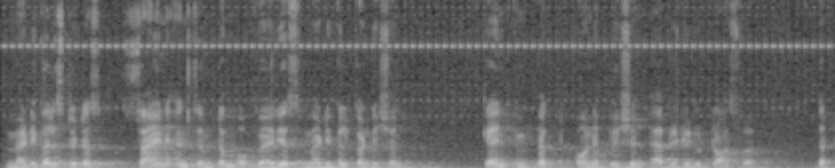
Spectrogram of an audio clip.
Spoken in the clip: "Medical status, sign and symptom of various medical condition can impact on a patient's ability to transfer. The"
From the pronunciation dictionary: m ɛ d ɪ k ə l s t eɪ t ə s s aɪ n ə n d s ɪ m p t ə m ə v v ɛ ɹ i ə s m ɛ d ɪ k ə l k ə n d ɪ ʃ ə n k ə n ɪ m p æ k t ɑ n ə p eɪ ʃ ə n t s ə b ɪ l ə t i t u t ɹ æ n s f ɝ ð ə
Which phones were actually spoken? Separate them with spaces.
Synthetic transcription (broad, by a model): m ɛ d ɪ k ə l s t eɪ t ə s s aɪ n ə n d s ɪ m p t ə m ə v v ɛ ɹ i ə s m ɛ d ɪ k ə l k ə n d ɪ ʃ ə n k ə n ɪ m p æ k t ɑ n ə p eɪ ʃ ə n t ə b ɪ l ə t i t u t ɹ æ n s f ɝ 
